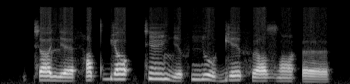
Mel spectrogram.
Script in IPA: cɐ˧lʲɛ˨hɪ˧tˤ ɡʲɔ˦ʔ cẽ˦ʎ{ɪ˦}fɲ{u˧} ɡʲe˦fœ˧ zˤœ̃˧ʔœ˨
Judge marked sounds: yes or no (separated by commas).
no, no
